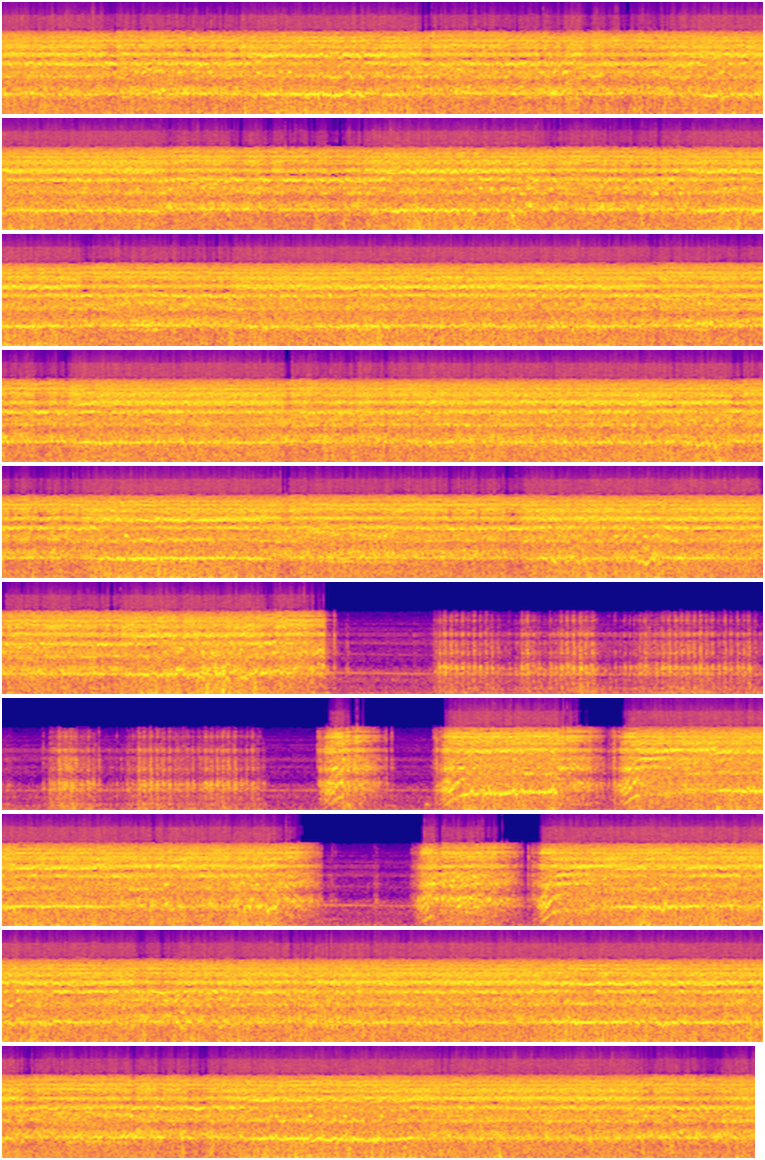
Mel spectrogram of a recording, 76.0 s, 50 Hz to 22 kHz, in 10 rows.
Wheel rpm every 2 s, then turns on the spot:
200, 190, 190, 190, 200, 200, 200, 200, 190, 190, 190, 200, 200, 200, 200, 200, 200, 200, 200, 200, 120, 10, 20, 20, 20, 100, 170, 190, 50, 120, 200, 200, 200, 200, 190, 190, 190, 200.
40-48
